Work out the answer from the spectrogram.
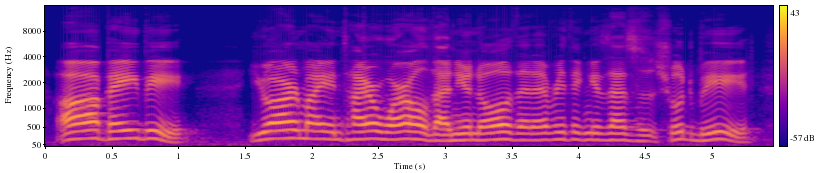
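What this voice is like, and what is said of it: Put-on half Scottish, half Irish accent. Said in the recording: “Here come the accents. ... What accent is that? ... I don't know anymore. ... So this is sort of Scottish, sort of Irish.”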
